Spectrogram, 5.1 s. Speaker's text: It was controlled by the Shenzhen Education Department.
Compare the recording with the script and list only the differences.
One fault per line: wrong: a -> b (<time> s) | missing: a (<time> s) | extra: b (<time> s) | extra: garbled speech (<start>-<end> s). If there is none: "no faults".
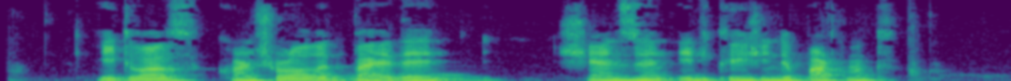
no faults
